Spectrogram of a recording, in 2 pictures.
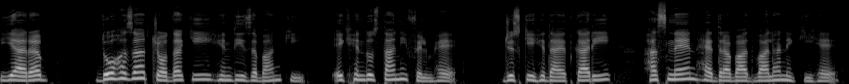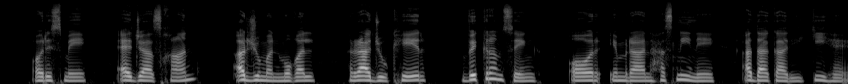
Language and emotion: Urdu, neutral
